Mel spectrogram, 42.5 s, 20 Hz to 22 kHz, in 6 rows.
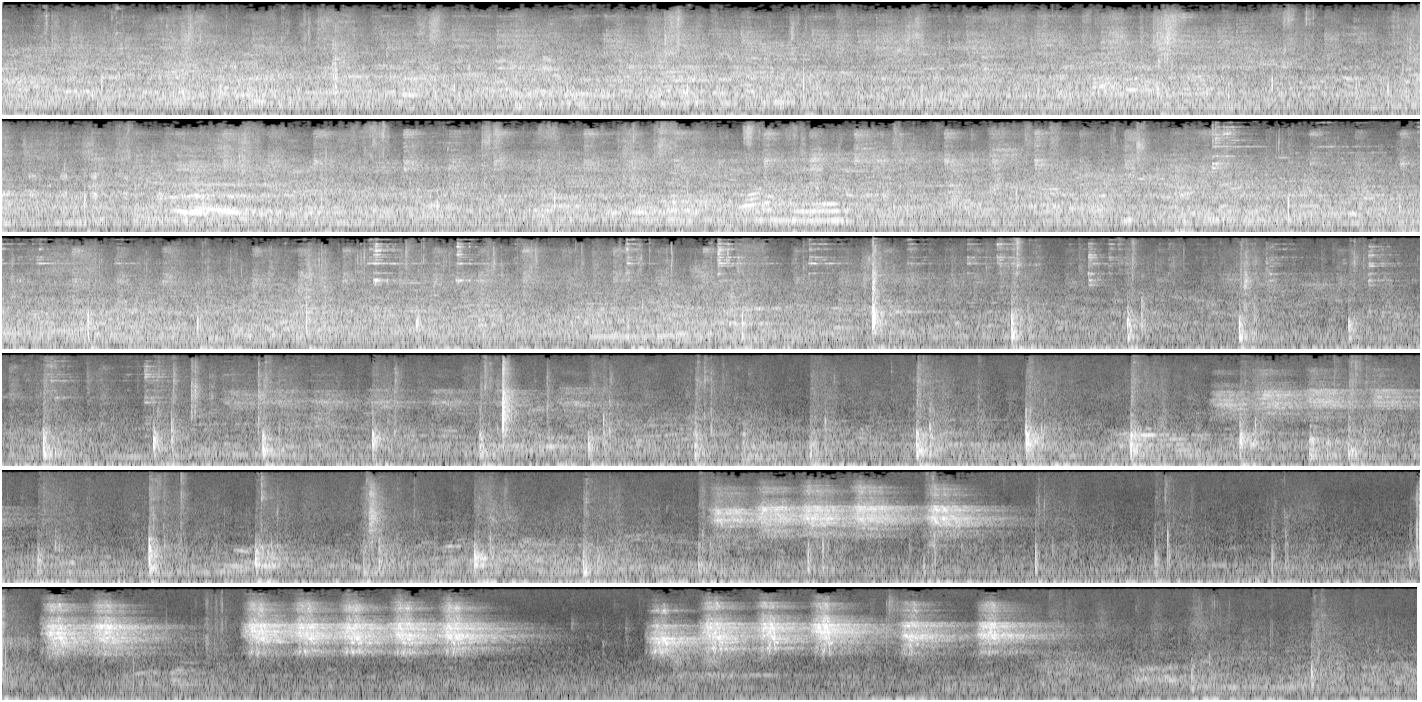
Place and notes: {"title": "gravel path and streets, Castello, Venice - evening walk", "date": "2015-05-06 20:54:00", "description": "spring evening, birds, passers by, people talking, stony streets, yard ...", "latitude": "45.43", "longitude": "12.35", "altitude": "6", "timezone": "Europe/Rome"}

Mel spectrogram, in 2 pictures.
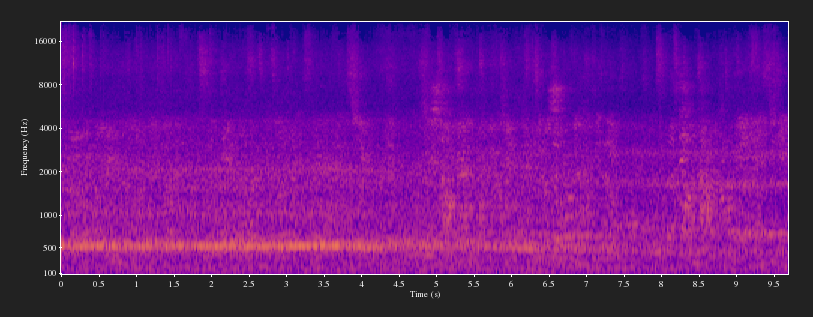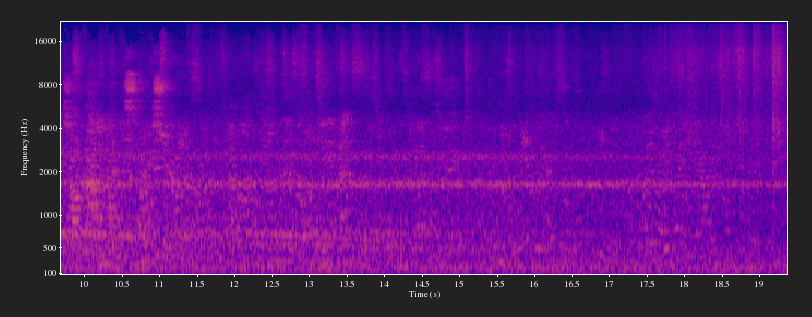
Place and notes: {"title": "Taipei, Taiwan - Inside the MRT train", "date": "2012-10-31 20:56:00", "latitude": "25.04", "longitude": "121.51", "altitude": "12", "timezone": "Asia/Taipei"}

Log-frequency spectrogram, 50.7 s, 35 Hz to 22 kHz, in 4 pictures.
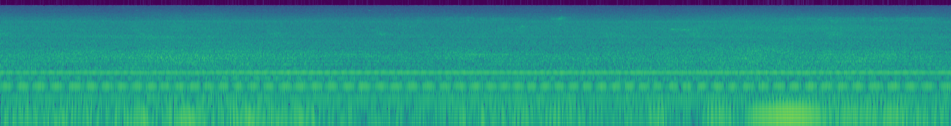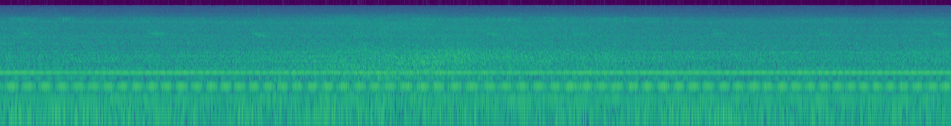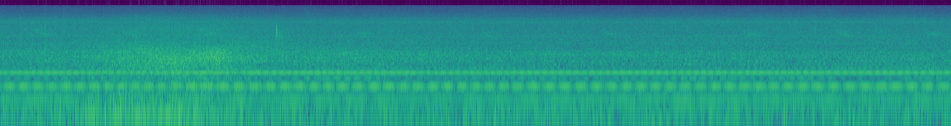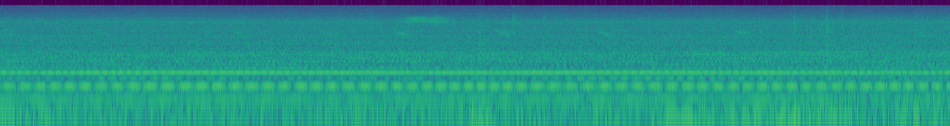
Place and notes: {"title": "Ptuj, Slovenia - air-conditioning fan", "date": "2012-06-19 11:51:00", "description": "air-conditioning fan on the outside of a building on a pedestrian walkway in ptuj", "latitude": "46.42", "longitude": "15.87", "altitude": "227", "timezone": "Europe/Ljubljana"}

